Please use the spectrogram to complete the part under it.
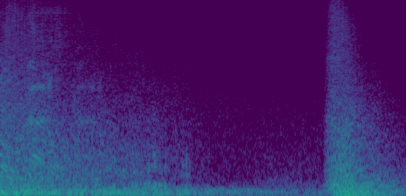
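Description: Flames roar and slowly die down.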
